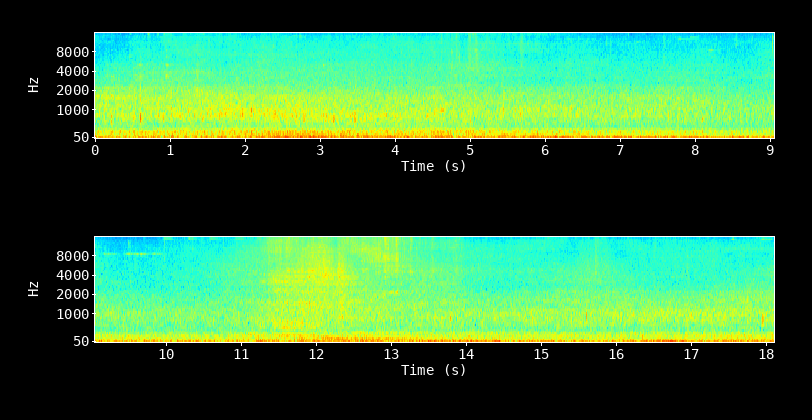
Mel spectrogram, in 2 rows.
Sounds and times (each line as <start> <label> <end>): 0.0 Traffic 18.1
